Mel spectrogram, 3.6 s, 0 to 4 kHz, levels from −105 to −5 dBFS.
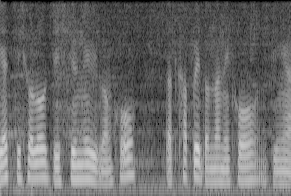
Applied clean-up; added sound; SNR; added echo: none; Toilet flush + Engine starting / Car; 19 dB; none.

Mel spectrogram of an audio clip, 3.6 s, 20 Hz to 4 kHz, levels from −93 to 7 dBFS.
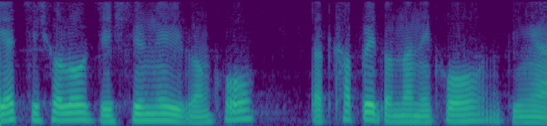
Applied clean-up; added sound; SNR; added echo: neural separator model SepFormer DNS4.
